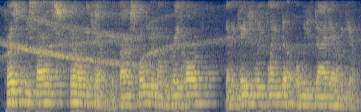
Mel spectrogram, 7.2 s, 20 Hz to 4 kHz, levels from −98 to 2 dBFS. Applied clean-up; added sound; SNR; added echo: none; Motor vehicle (road) / Siren; 15 dB; reverberation time 0.9 s.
